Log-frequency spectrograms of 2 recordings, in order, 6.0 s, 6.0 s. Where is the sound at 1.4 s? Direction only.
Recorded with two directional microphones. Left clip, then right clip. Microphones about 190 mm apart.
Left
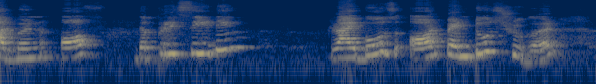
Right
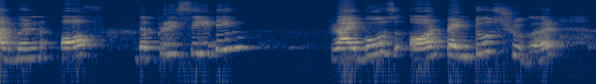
Centre (ahead or behind).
